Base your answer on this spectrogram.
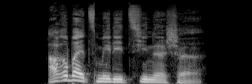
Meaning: inflection of arbeitsmedizinisch: 1. strong/mixed nominative/accusative feminine singular 2. strong nominative/accusative plural 3. weak nominative all-gender singular
- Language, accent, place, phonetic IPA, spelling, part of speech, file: German, Germany, Berlin, [ˈaʁbaɪ̯t͡smediˌt͡siːnɪʃə], arbeitsmedizinische, adjective, De-arbeitsmedizinische.ogg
